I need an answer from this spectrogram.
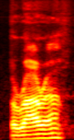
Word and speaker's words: Bharara: though here you go barara I believe is how you say it the proper way s Ence caramel dominant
